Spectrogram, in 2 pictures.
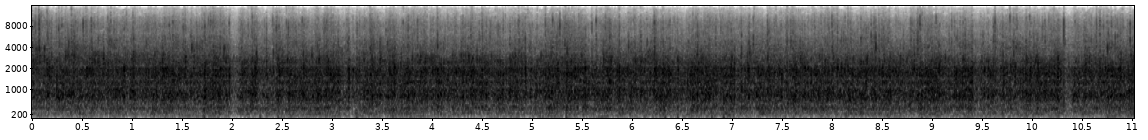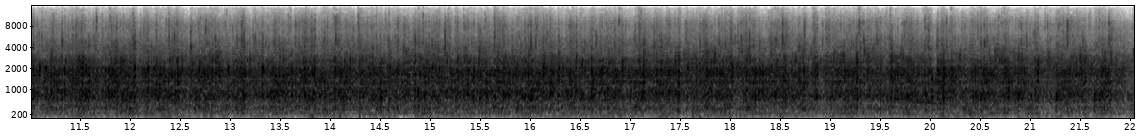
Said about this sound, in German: Applaus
